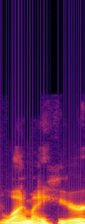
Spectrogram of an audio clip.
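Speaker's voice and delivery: low voice, bored and irritated, put out. Showing how you would mimic your podcast co-host, imitating Molly, bored and irritated. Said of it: "more of a bored, like irritated".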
